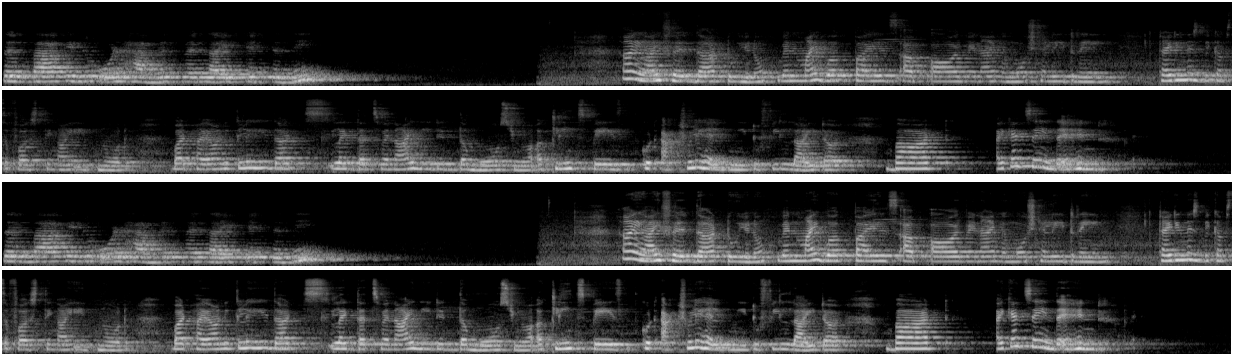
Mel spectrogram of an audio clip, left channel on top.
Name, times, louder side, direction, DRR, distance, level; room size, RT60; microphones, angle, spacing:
voice 1, 0.0-3.1, left 2 dB, 50° left, -7 dB, 3.1 m, -20 dB
voice 2, 5.4-21.6 22.2-23.6, right 2 dB, 45° right, 5 dB, 0.8 m, -19 dB
17.5 x 9.6 x 2.9 m, 1.2 s
head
